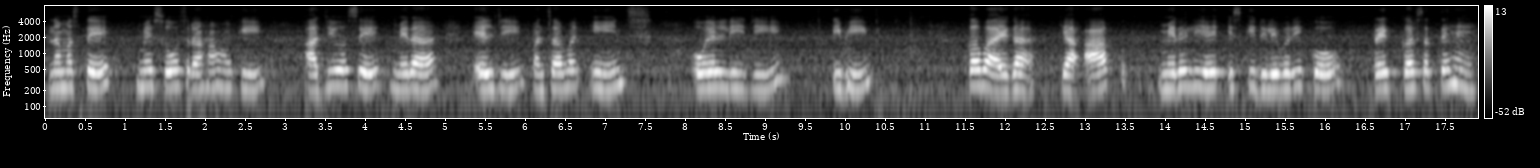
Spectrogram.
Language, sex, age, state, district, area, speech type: Hindi, female, 45-60, Madhya Pradesh, Chhindwara, rural, read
